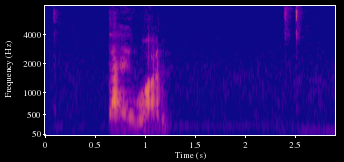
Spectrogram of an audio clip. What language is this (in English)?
Min Nan Chinese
